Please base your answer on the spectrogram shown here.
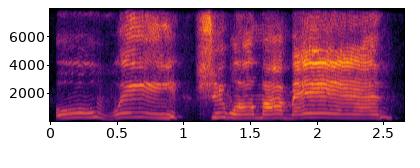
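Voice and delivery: high, drawn-out mock gloating; teasing high-pitched imitation; imitating a boastful girlfriend. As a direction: mimic her crowing, high and slow. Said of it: "So she's like".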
